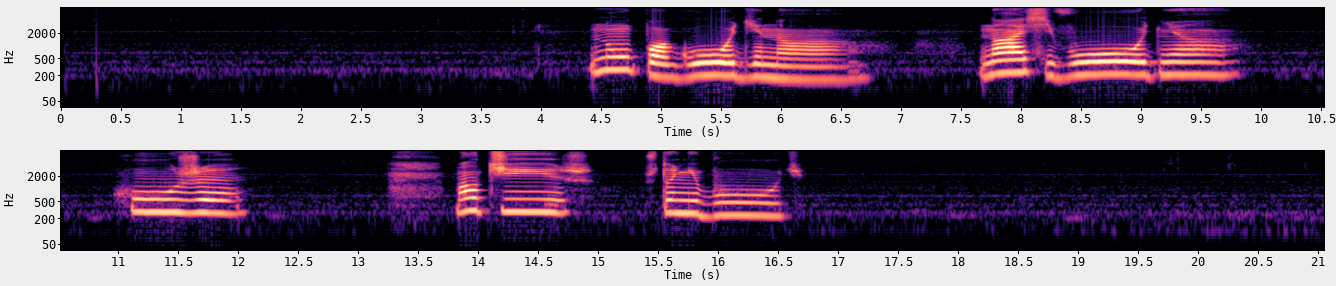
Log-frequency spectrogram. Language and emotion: Russian, sad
